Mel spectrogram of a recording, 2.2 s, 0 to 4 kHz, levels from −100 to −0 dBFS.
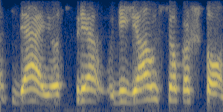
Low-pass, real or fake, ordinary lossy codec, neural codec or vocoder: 3.6 kHz; real; Opus, 16 kbps; none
